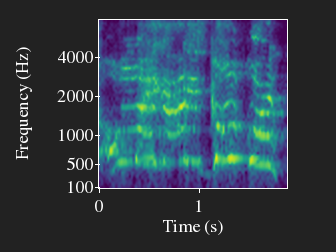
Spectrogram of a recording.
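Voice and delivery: high, loud cheering shout; townsfolk shouting. Retold or imitated. Townspeople at the river screaming in excitement. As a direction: scream it like a crowd cheering on a swimmer. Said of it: "the whole town ran to the river and said".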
